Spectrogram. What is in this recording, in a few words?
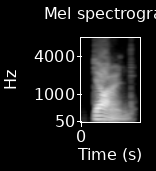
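"darned", American English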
